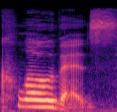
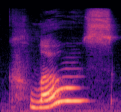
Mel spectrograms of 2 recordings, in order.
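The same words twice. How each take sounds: First: It keeps a clear th sound before s. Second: It sounds just like the word close. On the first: The speaker calls it wrong. "You heard the second one, but really that's not correct" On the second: The speaker calls it right. "we often pronounce close a lot like close the door"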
